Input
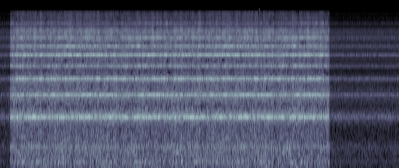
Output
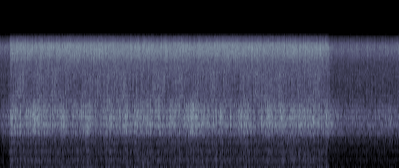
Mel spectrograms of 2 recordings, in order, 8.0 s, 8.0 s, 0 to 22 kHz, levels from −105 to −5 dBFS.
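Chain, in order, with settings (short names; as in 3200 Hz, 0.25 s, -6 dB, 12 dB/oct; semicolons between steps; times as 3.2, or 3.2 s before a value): noise vocoder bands 6; high shelf 5300 Hz +11 dB; in parallel at -3 dB: limiter -35 dBFS, peak gain reduction 21 dB; on the sum: soft clip -23.5 dBFS, distortion -16 dB; HPF 1000 Hz 24 dB/oct; band shelf 2900 Hz -12 dB; echo 71 ms -19 dB; reverb RT60 0.35 s, pre-delay 58 ms, DRR 8.5 dB; compressor 3:1, threshold -42 dBFS, peak gain reduction 11 dB; sample leveller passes 1; comb 4.8 ms, depth 51%; gain -1.5 dB; AAC 48 kbps 16000 Hz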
